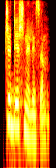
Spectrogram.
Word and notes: traditionalism: Indian

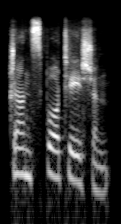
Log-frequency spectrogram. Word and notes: transportation: Indian

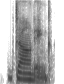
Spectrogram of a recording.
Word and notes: browning: Indian

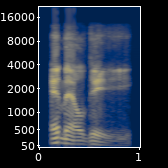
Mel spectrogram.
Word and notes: MLD: British English

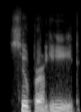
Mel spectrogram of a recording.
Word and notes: superheat: American English

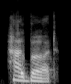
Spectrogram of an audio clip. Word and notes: halberd: Indian

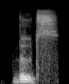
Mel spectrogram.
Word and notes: boots: British English

